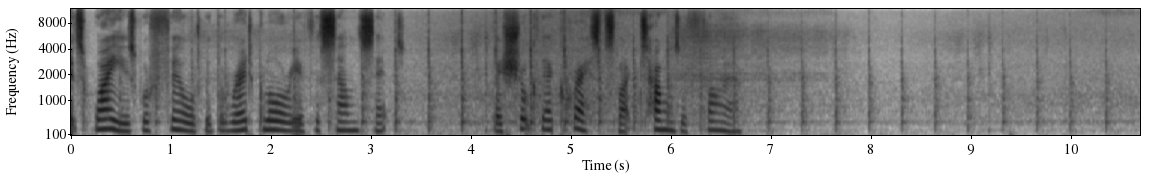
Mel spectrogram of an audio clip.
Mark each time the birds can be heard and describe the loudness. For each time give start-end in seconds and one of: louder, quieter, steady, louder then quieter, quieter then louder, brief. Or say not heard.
not heard.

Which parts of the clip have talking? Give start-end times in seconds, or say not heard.
0.0-3.5, 4.1-6.7.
